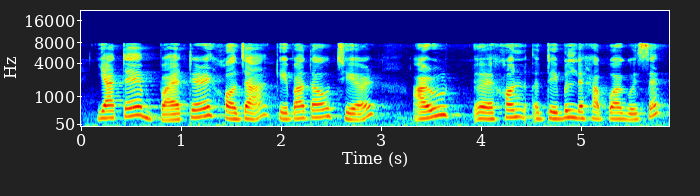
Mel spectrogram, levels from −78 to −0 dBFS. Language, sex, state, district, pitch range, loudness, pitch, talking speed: Assamese, female, Assam, Kamrup Metropolitan, 180-255 Hz, -17 LUFS, 205 Hz, 135 wpm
